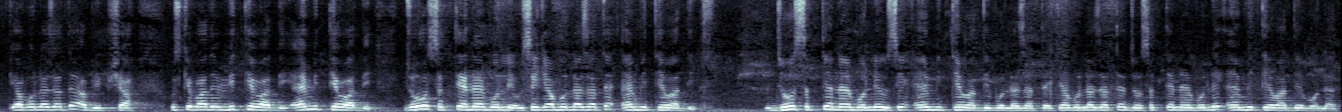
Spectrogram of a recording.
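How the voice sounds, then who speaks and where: A male teacher runs a brisk revision drill in a fairly high voice. He repeats each word list several times and poses questions he then answers himself. He spells out English words letter by letter. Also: warm tone. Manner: drilling word lists by repetition, asking and answering his own questions. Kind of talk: exam revision lesson.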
